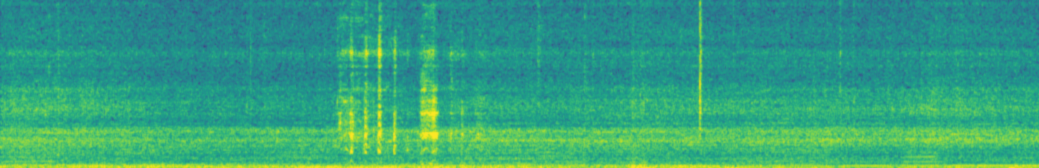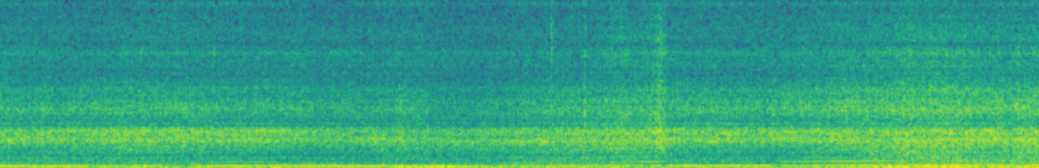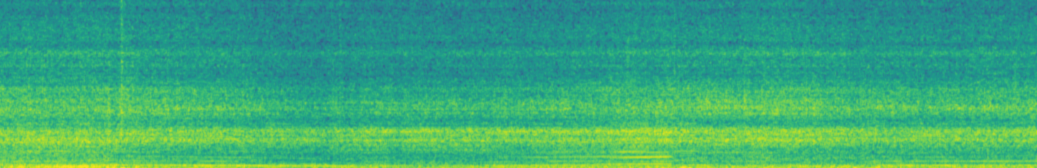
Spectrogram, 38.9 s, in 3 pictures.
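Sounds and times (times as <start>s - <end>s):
car engine under part throttle: 0.0s - 38.9s
tyre and road noise: 0.0s - 38.9s.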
